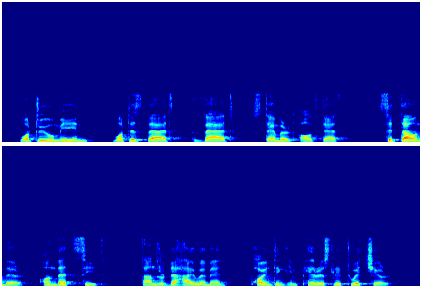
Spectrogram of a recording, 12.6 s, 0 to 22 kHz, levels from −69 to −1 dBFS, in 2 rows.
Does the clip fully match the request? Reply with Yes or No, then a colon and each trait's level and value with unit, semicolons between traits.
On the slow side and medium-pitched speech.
Yes: slow, 100 wpm; medium, 145 Hz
